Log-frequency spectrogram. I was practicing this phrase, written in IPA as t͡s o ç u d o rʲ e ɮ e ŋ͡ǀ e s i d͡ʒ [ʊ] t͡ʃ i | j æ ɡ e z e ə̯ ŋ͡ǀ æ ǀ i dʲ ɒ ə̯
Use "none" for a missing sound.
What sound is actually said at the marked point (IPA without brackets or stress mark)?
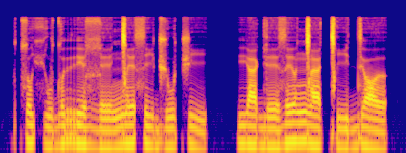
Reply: u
